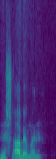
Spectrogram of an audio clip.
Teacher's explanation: all that's left are the stressed vowels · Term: syncopation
